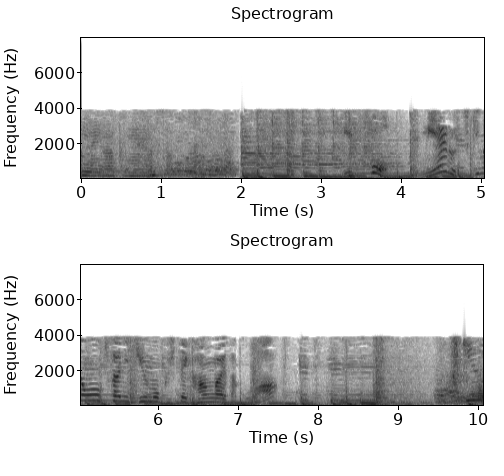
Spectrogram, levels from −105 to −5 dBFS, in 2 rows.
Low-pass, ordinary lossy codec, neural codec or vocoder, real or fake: 7.2 kHz; AAC, 16 kbps; none; real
